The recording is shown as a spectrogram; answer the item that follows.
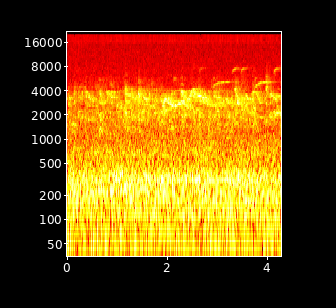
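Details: A large flock of Japanese grosbeaks, roughly fifty birds, clamouring unseen in bamboo at a forest edge beside houses in Hiroshima, Japan, March 2018; continuous busy chirping chorus with scattered clear, slurred whistles rising above it.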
